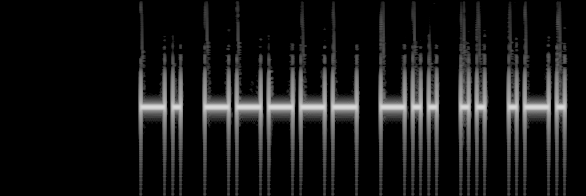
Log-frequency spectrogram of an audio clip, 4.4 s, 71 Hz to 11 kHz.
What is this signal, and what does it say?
Morse code, heard as a keyed tone, about 20 wpm, 700 Hz. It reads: N0DIR
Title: Call Signs Repeated 2x - 20wpm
